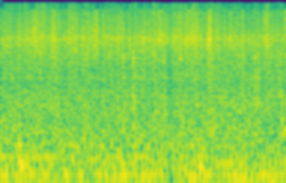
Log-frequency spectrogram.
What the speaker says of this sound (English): Wow, it is really loud, the rain.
